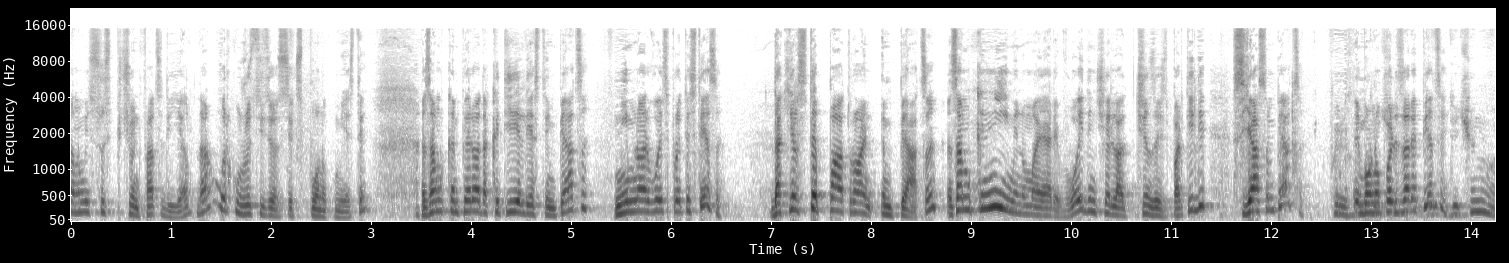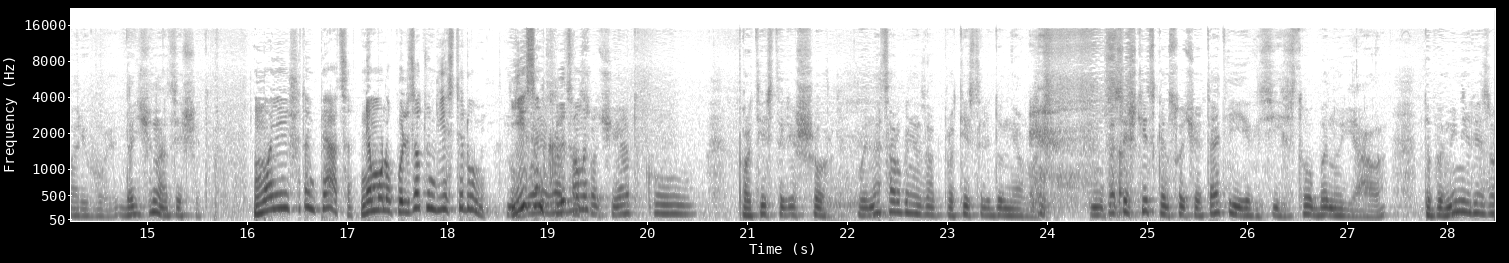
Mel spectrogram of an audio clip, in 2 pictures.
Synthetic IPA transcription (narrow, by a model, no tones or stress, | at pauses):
anumit̪suspi̥t͡ʃiunʲfat̪səd̪e̞jḛld̪aorkumʒust̪it̪ijosəseːksponəkumjest̪eɨnsamnəkəɨnpeɾioad̪akɨt̪ʲileljest̪eɨnpjat̪sə | nimenuaɾevojesə̥pɾot̪est̪ezə | d̪akəjelst̪əpat̪ɾuanʲɨnpʲja̰t̪səɨnsamnəkənimenʲnumajaɾevo̞jed̪int͡ʃelʲelalt̪ʲt͡ʃinzet͡ʃd̪epart̪id̪esəjasəɨnpjat̪sə | mo̞no̞polizaɾeapjet̪ejd̪ʲt͡ʃenuaɾevojed̪ad̪ʲt͡ʃenaseʃit̪ | nuajajeʃɨt̪ənpjat̪sənʲamːonopolʲizat̪und̪ʲjest̪elumʲijejsɨnt̪kɨt̪fnsot͡ʃijat̪kʰu | pɾot̪ʲest̪ɨlʲeʂorvojnat̪saorɡanʲizat̪̚pɾot̪ʲest̪ɨlʲed̪umnʲavojʲnuaseʃt̪ʲit̪sʲkəɨnsot͡ʃiet̪at̪ʲeeɡzʲist̪əbɐnujalˠə | d̪̥upəmʲinʲeɾʲez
